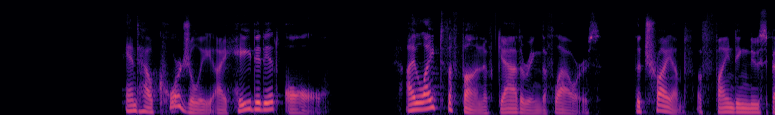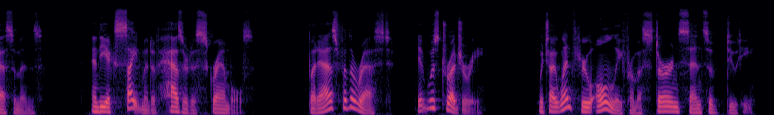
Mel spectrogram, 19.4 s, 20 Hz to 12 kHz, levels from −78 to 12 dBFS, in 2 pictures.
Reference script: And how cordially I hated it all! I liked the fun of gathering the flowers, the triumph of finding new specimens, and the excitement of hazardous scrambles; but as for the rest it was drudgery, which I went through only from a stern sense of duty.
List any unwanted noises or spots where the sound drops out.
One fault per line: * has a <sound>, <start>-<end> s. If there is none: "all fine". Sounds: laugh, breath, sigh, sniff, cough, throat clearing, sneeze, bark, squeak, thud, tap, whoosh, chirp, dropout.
all fine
